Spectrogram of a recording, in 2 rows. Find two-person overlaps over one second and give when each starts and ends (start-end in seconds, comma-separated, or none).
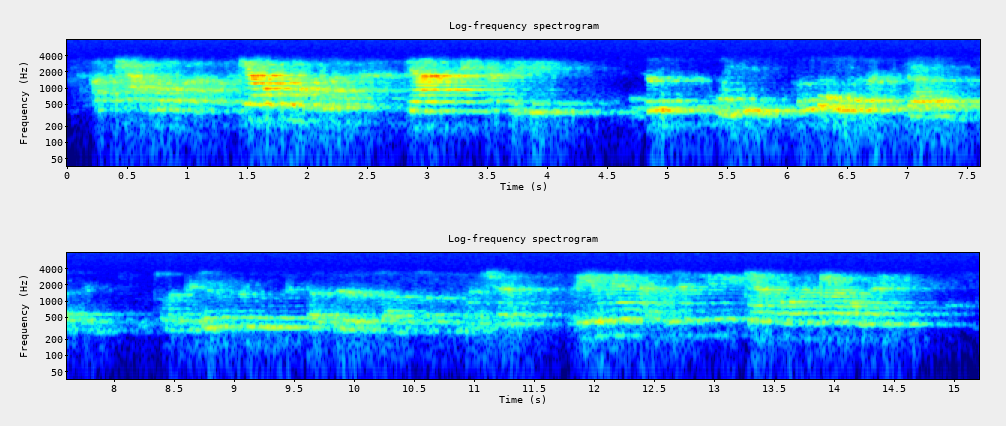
none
